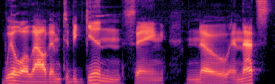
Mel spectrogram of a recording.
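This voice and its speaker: A man hosting a podcast in a relaxed, rambling way, full of fillers. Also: deep voice, slow pace, clear, resonant tone. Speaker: podcast host. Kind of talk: casual podcast conversation.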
